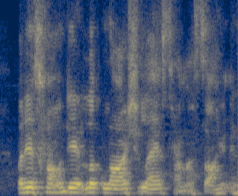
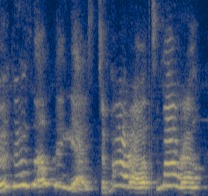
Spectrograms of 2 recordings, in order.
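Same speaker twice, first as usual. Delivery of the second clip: sing-song, higher and quicker; high teasing voice; 4 dB quieter than usual. Acted. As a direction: tease them in a high playful voice. Teasing a viewer about tomorrow.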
